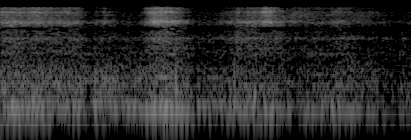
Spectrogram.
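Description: Near silence: room tone with a few faint, soft hisses.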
